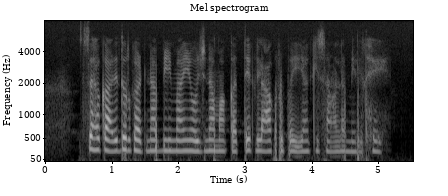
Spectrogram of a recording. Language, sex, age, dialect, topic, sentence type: Chhattisgarhi, female, 51-55, Western/Budati/Khatahi, agriculture, question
